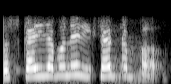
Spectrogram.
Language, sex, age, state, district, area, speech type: Assamese, female, 60+, Assam, Udalguri, rural, conversation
